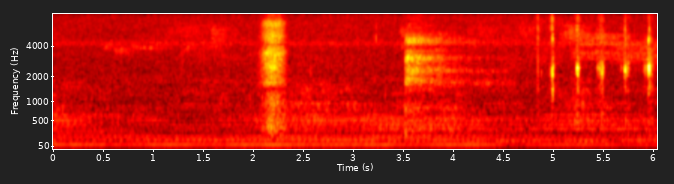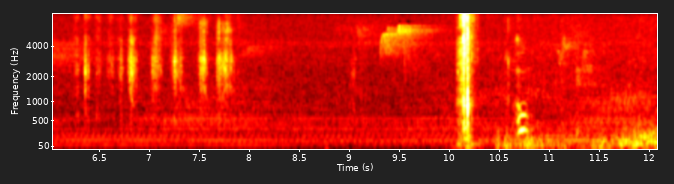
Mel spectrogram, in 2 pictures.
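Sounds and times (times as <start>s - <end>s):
camera handling noise: 4.9s - 7.9s, 10.1s - 10.4s.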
